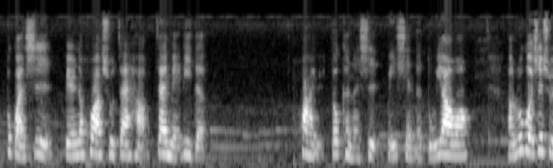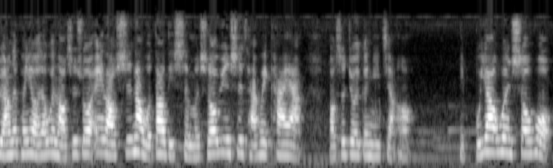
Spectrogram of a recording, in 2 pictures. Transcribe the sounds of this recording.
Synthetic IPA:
pu˥˩kwa˨˩nʂɻ̩˥˩pjɛ˧˥ɻə˧˦nd̪ə˧xwa˥˧ʂu˥˧t͡sa˥˩ɪxɑ˨˩˦ʊt͡sa˥˩ɪme˨˩ɪli˥˩d̪ə˩ | xwa˥˩y˨˩t̪o˥ʊkʰɤ˨˩nɤ˧˦ŋʂɻ̩˥˩we˧˥ɪɕjɛ˨˩nd̪ə˦t̪u˧˥jɑ˥˧ʊə˦ | ə˧ɻu˧˥kwɔ˨˩ʂɻ̩˥˩ʂu˨˩jɑ˧˥ŋd̪ə˨pʰɤ˧˥ŋjo˨˧ʊjʊwə˥˩nlɑ˨˩ʊʂɻ̩˥ʂwɔ˥ʔe˥˩ɪlɑ˨˩ʊʂɻ̩˥na˥˨wɔ˨˩t̪ɑ˥˩ʊt̪i˨˩ʂə˨˩nmə˦ʂɻ̩˧˥xo˥˧ʊy˥˧nʂɻ̩˥˩t͡sʰa˧˥ɪxwe˥˩ɪkʰa˥ɪa˨ | lɑ˨˩ʊʂɻ̩˥t͡ɕjo˥˧ʊwe˥˧ɪkə˥ni˧˥t͡ɕjɑ̰˨˩˦ŋɐ˧ | ni˨˩pu˧˦jɑ˥˧ʊwə˥˩nʂo˥ʊxwɔ˥˩

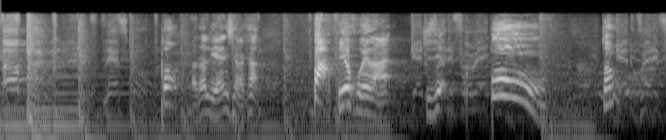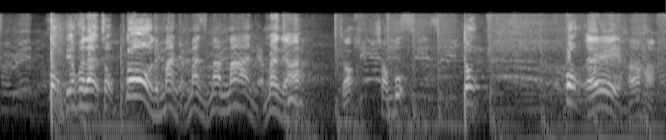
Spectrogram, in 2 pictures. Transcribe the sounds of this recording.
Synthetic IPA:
pɔ˥˩ŋpa˨˩t̪ʰa˥ljɛ˧˥nt͡ɕʰi˨˩a̰˧˥ɪkʰa˥˩npa˥˩pjɛ˧˥xwe˧˥ɪla˧˥ɪ | ʈ͡ʂɻ̩˧˥t͡ɕjɛ˥ | pʊ˥˩ŋ | t̪ʊ˥ŋ | pʊ˥˩ŋpjɛ˧˥xwe˧˥la˧˥ɪʈ͡ʂʊpʊ˥˧ŋt̪ə˨˩ma˥˩nt̪jma˥˩nt̪ma˥˧nma˥˩nt̪jma˥˩nt̪ja̰˨˧˦ | t͡ɕɑ˧˥ʊʂɑ˥˧ŋpu˥˩t̪ʊ˥ŋ | pʊ˥˩ŋʔe˥˩xə˧˥nxɑ˨˩˦

